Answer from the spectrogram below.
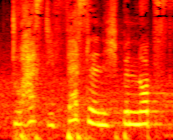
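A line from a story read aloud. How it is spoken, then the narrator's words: Whisper. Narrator (German): flüsterte sie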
